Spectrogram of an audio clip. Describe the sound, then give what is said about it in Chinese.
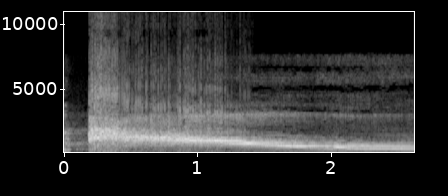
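A man's voice, telling a story, imitates a striped fierce tiger leaping out from behind a rock, in one long, loud, rough growl that starts abruptly and slowly falls in pitch as it fades over a couple of seconds. “嗷，窜出一只斑斓猛虎。”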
